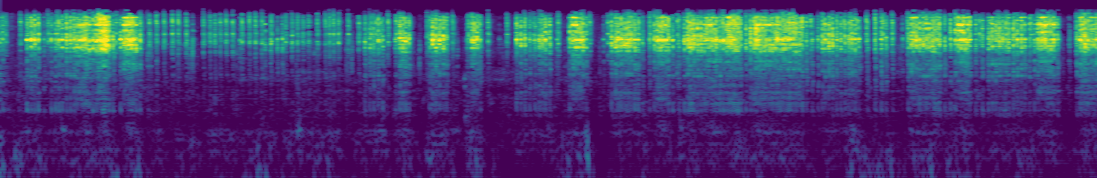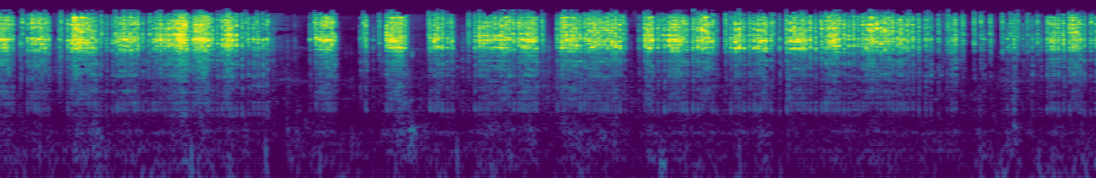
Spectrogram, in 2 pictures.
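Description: Conventional big-game fishing reel being cranked against a heavy hooked fish, its gears giving a rapid, continuous clicking.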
